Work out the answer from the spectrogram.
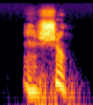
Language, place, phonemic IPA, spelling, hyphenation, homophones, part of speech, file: French, Paris, /ʃɑ̃/, champ, champ, champs / chant / chants, noun, Fr-champ.ogg
- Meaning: field in its various senses, including: 1. a wide open space 2. an area of study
